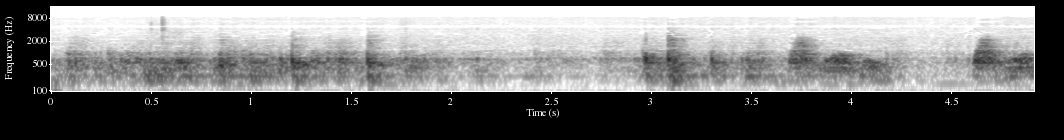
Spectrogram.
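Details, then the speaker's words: Diabetic foot assessment: pulsing whooshes of handheld Doppler over an ankle artery during ankle pressure measurement with a cuff; signal vanishes when the cuff fully compresses the artery; arterial Doppler signal. "là aussi un signal doppler qui indique que le passage du sang on gonfle le brassard on comprime complètement l'artère de sorte que l'on a plus de signal"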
